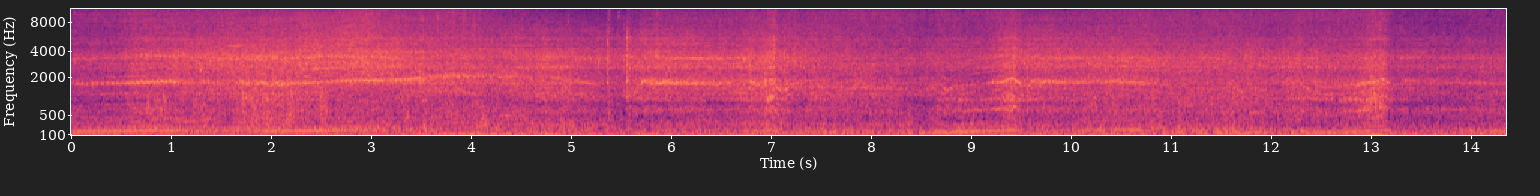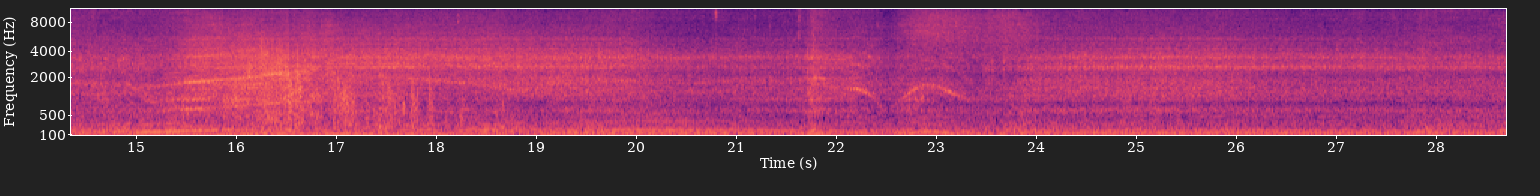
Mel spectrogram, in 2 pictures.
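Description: Honda CB650R's inline-four engine running at low speed, its revs rising and falling again and again as throttle is opened and closed.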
